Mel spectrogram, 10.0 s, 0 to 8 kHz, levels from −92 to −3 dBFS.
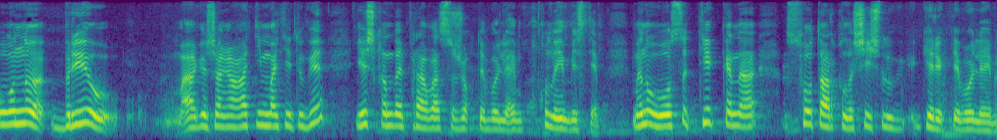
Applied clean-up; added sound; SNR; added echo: none; none; none; none.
